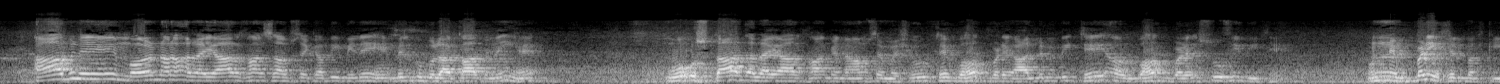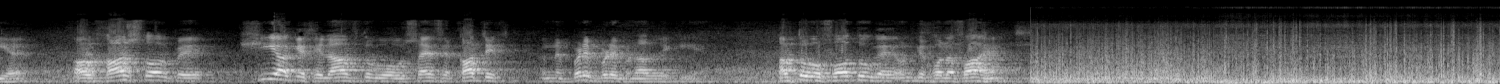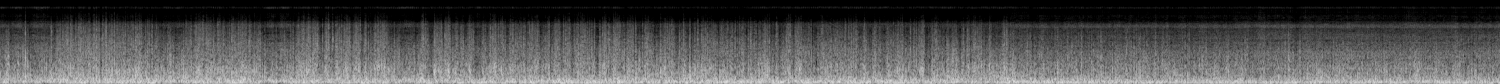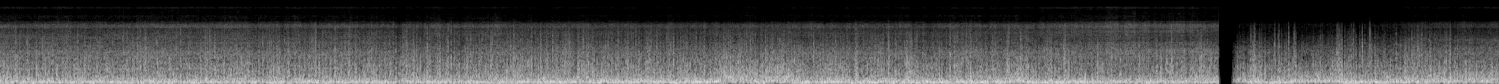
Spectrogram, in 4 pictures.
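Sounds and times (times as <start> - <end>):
wind buffeting microphone: 25.2 - 59.9.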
